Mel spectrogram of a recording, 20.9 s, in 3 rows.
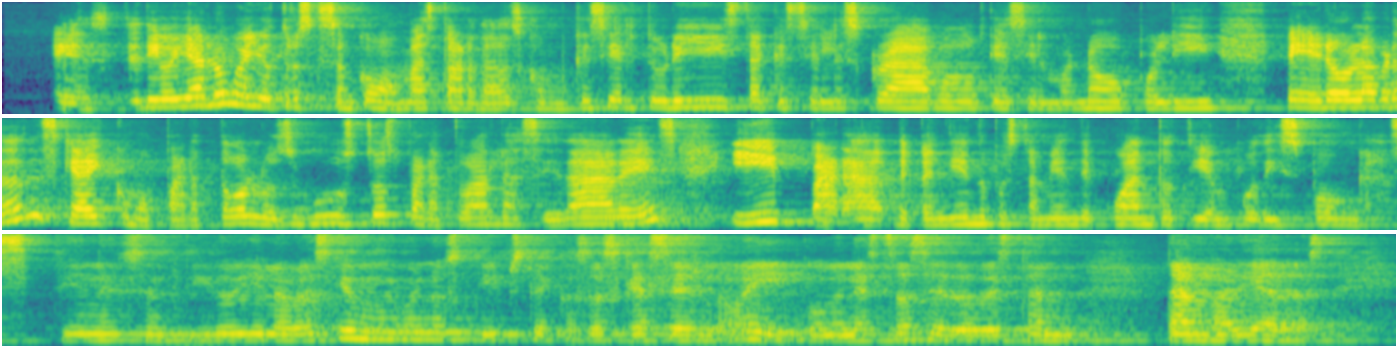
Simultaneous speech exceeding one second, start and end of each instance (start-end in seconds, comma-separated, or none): none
